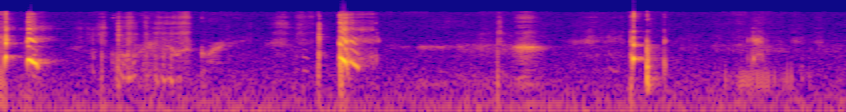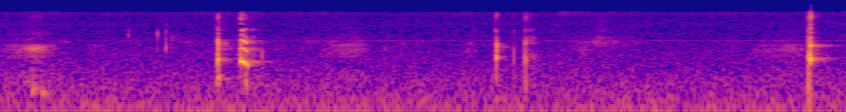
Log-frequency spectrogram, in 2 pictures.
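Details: Girl with hiccups after drinking very fast: sharp, abrupt little gasping hics every few seconds, about six in twelve seconds, between quiet breaths; hiccups.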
